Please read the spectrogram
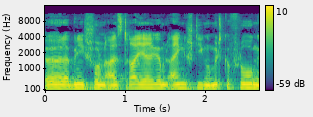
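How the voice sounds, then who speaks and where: This man speaks at a very fast pace. His voice is fairly high in pitch. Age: 30s. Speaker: police helicopter crew officer. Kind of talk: interview.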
